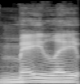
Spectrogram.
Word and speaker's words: melee: this day we have melee or melee weapons however you want to pronounce it scythes laser blades farmers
